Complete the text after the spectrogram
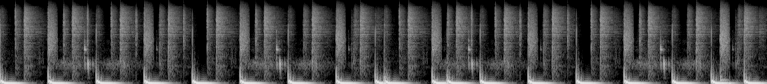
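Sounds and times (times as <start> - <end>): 
lounge house music loop: 0.0 - 7.6.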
